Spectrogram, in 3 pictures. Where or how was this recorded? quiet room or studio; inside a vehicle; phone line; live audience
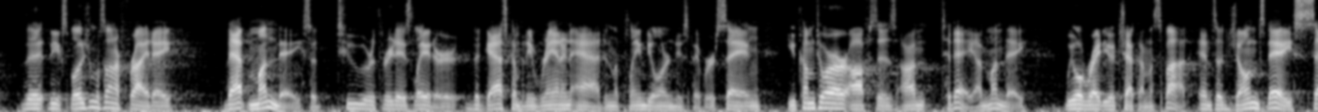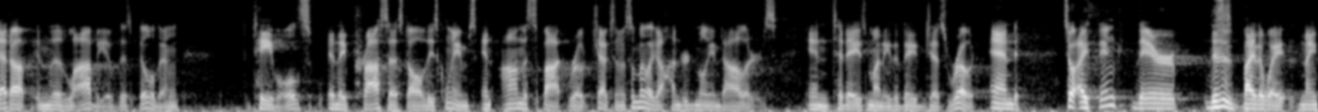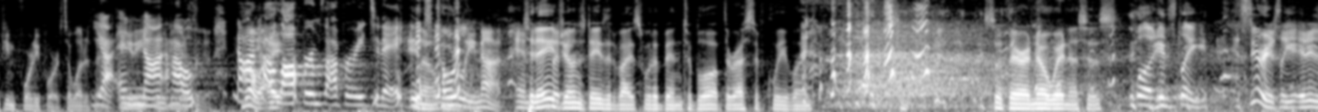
live audience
